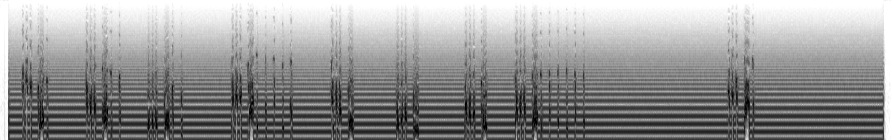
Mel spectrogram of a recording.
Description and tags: Pointing the Colorino and my DirecTV remote at each other. the modulated light sounds similar to what you hear when you put a remote near an AM radio to hear it's processor. Yes, it does pick up near infrared light, and even will react to a space heater. I'll upload the AM radio bit at a later date. Repeatedly pressing the volume buttons which makes the remote talk to the old Sanyo TV. It sounds a bit different from when the Sanyo remote does it, there's a little fast DirecTV blip at the beginning, maybe telling the DirecTV box to ignore the next command "I'm gonna talk to the Sanyo now". It's a bit of a trick getting the units lined up perfectly, so the pitch will vary. I made it do that anyway to give you a good example of what it sounds like at many different light levels.
the Colorino Talking Color Identifier and Light Probe produces a tone when you hold down the light probe button.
